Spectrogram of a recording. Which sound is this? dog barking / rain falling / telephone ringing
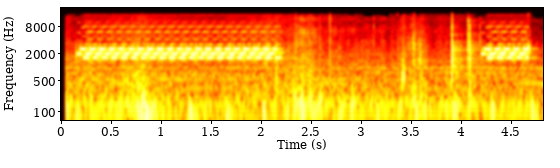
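telephone ringing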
